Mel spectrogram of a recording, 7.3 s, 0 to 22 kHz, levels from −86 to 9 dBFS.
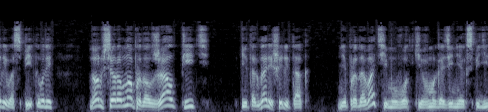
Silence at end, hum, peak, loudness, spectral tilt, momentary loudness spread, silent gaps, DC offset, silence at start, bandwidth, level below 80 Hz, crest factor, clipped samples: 0 s; none; -2 dBFS; -16 LUFS; -4 dB/octave; 8 LU; none; under 0.1%; 0 s; 10 kHz; -58 dBFS; 14 dB; under 0.1%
